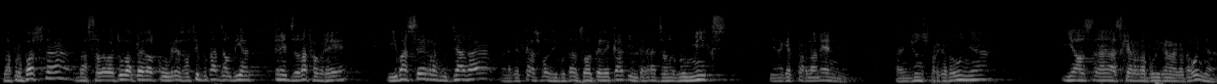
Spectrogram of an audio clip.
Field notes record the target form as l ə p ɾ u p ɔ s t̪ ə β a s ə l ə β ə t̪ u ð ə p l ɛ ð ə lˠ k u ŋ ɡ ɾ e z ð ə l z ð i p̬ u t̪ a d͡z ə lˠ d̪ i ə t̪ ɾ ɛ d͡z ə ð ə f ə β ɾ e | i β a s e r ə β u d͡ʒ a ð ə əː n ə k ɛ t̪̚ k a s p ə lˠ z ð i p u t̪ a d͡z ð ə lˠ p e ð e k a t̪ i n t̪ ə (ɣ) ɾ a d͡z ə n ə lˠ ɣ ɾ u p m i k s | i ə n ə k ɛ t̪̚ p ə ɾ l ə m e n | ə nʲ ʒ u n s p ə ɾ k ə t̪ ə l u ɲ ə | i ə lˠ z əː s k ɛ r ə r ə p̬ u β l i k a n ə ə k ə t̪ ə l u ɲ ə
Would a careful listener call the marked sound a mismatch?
no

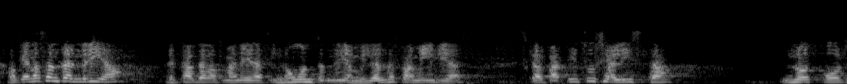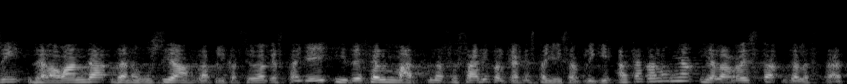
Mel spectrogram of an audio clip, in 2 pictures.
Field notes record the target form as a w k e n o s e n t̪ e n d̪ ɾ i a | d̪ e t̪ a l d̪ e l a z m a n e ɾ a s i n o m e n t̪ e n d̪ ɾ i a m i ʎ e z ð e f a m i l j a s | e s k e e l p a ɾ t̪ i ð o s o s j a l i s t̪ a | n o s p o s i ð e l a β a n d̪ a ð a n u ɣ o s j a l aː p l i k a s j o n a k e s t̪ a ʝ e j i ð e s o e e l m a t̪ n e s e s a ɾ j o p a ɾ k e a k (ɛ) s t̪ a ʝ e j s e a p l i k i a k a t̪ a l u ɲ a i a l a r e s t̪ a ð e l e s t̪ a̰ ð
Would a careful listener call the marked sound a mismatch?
yes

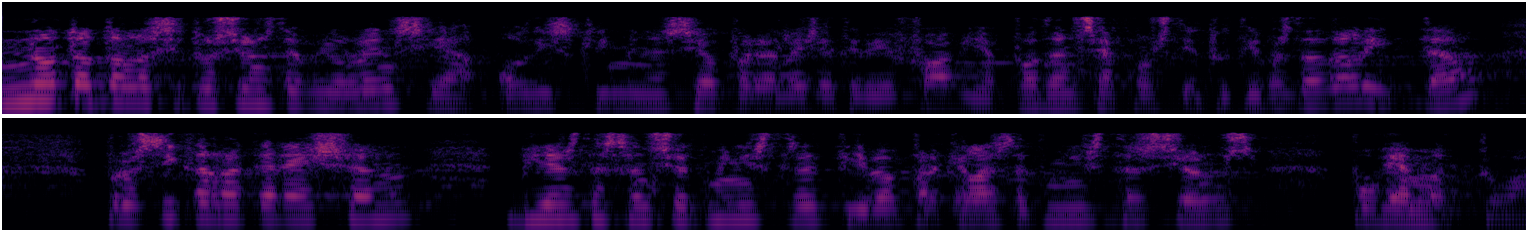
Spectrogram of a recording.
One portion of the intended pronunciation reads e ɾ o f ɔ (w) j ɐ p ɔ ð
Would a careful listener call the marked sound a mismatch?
yes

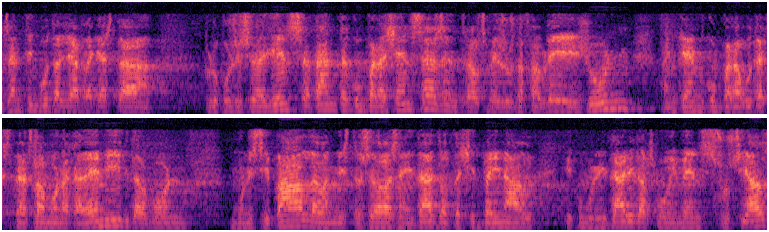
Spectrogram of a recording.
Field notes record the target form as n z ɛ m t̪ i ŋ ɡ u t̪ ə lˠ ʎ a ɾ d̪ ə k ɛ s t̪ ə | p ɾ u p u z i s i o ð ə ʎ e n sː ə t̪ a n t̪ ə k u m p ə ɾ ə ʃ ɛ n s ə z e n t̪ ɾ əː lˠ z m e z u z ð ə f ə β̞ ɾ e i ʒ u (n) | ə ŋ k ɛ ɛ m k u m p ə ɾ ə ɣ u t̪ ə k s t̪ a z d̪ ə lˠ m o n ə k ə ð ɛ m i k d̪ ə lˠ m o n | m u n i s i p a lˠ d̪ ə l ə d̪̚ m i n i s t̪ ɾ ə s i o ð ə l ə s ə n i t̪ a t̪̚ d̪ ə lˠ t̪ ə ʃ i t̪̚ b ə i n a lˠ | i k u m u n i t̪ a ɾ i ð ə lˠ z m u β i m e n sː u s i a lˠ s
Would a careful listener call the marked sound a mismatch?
yes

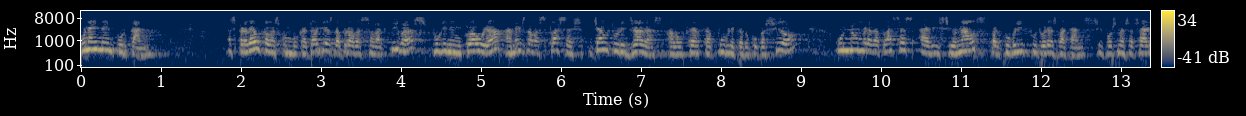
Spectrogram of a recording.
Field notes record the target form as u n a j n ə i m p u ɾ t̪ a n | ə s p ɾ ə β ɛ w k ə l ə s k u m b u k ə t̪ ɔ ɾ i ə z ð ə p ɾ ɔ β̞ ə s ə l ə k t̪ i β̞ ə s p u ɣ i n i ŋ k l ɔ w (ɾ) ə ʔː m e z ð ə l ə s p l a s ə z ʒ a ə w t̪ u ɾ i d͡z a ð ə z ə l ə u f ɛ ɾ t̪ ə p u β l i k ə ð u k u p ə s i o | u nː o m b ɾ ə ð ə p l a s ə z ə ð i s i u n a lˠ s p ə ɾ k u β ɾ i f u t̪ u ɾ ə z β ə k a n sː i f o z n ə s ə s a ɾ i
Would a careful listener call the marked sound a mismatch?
no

